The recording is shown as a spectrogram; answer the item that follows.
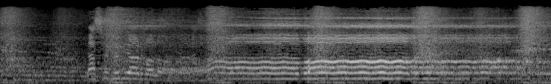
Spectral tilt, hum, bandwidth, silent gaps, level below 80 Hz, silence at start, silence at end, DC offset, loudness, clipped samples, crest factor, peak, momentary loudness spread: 0.5 dB/octave; none; 16.5 kHz; none; -56 dBFS; 0 s; 0 s; under 0.1%; -20 LUFS; under 0.1%; 18 dB; -4 dBFS; 15 LU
